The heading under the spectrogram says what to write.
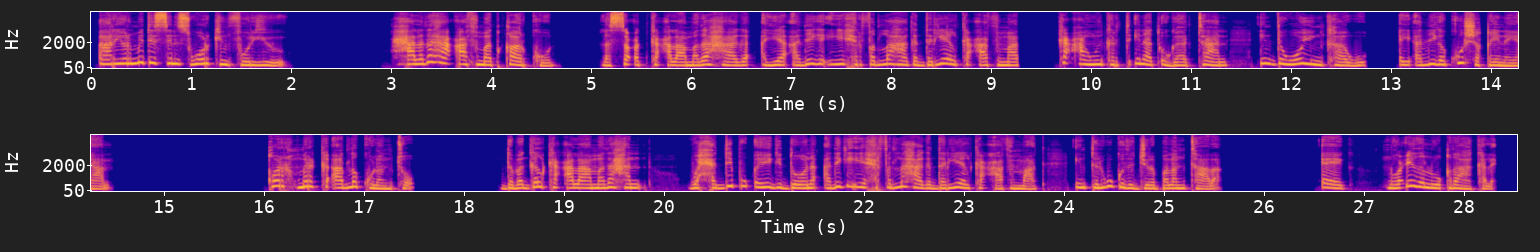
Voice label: Are the Medicines Working Symptom tracker Somali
